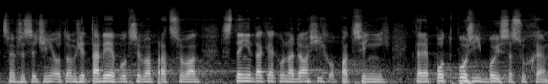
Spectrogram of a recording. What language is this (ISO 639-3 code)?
ces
